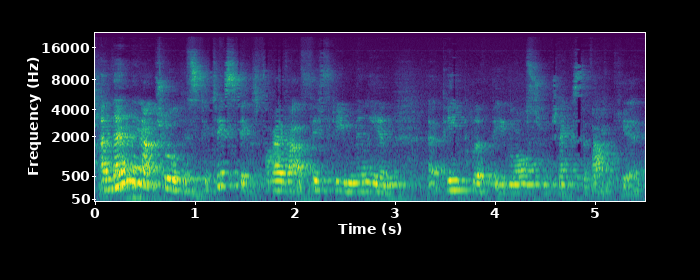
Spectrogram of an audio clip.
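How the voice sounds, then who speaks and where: Picked up from afar in an echoey hall with loud room noise, this woman teacher talks to an audience as a panelist. Her low-leaning voice moves fairly quickly with big pitch swings as she offers informal, enthusiastic reflections that ramble and digress chattily.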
